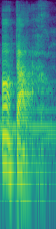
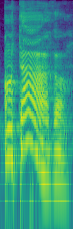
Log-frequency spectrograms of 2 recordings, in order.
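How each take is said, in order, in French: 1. Le nom se termine par un son 'ar'. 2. Le nom se termine par un son 'ar'.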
